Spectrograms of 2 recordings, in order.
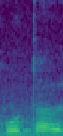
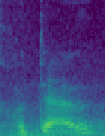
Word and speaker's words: hotel: It's not hotel, it's hotel. Okay. Because the sound of E is A, right? So you need to correct it.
